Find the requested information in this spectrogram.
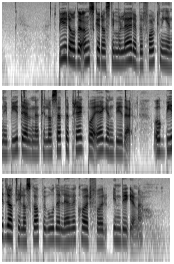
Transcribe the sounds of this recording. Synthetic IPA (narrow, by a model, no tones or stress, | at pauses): b̥yːɾoːd̪əʔœnskəɾoːst̪ɪmʉleːɾəbəfɔlknɪŋəniːbyːd̪eːln̩ət̪ʰɪloːsɛt̪əpʰɾeːɡ̚pʰoːʔeːɡənbyːd̪ḛːl | ʔoːɡbiːd̪ɾɑːt̪ʰɪloːskɑːpəɡuːd̪əleːʋəkʰoːɾfɔɾɪnbʏɡæ̰ɳə̰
